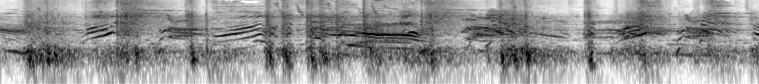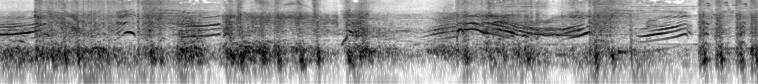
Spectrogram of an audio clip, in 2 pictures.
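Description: Swords clash and strike hard in quick bursts.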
